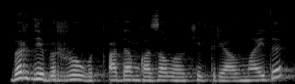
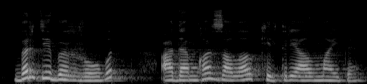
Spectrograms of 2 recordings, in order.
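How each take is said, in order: Both takes have the same delivery.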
